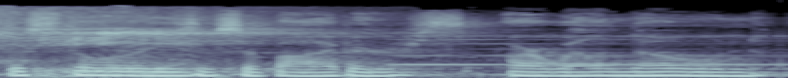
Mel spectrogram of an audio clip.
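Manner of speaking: eerie slow whisper; whispered narration. Acted. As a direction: breathe it out slowly.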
